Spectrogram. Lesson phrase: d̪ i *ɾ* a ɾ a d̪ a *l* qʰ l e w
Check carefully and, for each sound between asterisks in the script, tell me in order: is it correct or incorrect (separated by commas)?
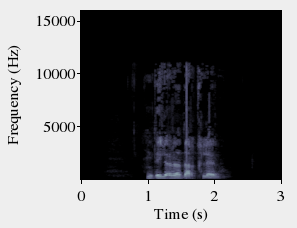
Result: incorrect, incorrect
